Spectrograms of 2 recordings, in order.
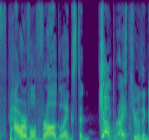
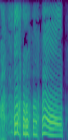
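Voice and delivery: very high staccato laugh; squeaky taunting giggle; gleeful baby cackle. Acted. Baby taunts chasing mom.

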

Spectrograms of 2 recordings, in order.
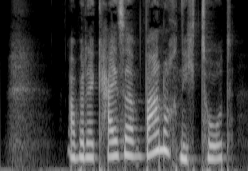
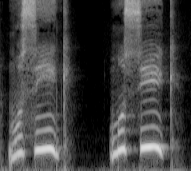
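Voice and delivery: much higher, loud frantic scream; 8 semitones higher, 7 dB louder, slower than usual. Acted. Terrified emperor screams for music, high and frantic. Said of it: "schrie der Kaiser".

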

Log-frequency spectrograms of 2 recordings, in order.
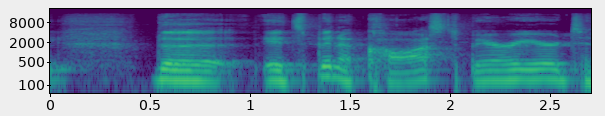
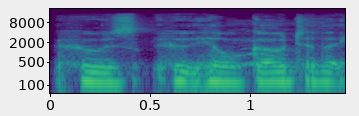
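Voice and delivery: ordinary talk

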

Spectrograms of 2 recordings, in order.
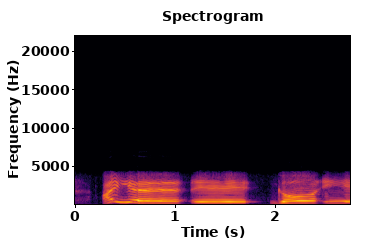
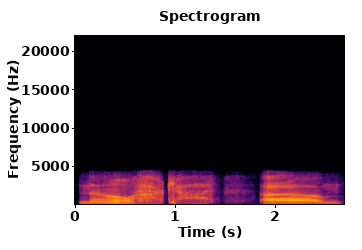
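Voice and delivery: ordinary talk, nothing marked

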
